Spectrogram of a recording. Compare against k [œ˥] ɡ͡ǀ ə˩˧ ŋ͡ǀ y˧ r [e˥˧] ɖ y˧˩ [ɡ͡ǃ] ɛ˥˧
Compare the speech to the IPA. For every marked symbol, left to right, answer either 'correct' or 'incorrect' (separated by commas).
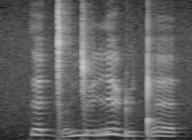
incorrect, correct, correct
